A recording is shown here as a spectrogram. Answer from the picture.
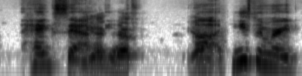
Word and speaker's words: Hegseth: Hegseth. Hegseth.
